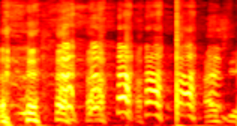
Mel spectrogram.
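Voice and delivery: loud laugh on the words. Real, not acted. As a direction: laugh through it. Laughing mid-story.

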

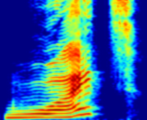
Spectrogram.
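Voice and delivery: shocked. Real, not acted. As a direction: blurt it out in shock. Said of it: "see [name]'s shock right now".

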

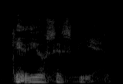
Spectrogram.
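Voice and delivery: slow, low whisper; hushed confidential aside. Acted. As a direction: lean in and whisper it.

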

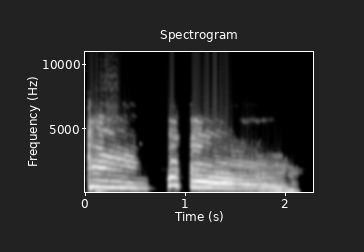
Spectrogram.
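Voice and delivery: very high, long-held squealing call; over-the-top mock ring introduction; hammed-up announcer echo. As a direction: stretch each word right out, way up high.

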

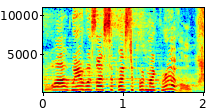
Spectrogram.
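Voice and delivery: high, indignant protest; hammed-up indignant husband. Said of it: "He was most indignant".

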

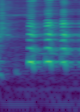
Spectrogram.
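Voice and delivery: big high cackle; loud laugh. Real, not acted. Laughing at own story.

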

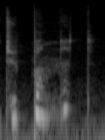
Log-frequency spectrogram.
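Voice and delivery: hushed shocked whisper; awed whisper. A narrator's reading. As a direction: breathe it out, scandalised. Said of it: "hvisket Sofia".

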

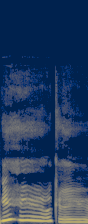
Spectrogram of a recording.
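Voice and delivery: very high, drawn-out retold reaction; mock reaction squeal. Fan recalls hearing of the show, mock high squeal. Acting out first reaction to announcement.

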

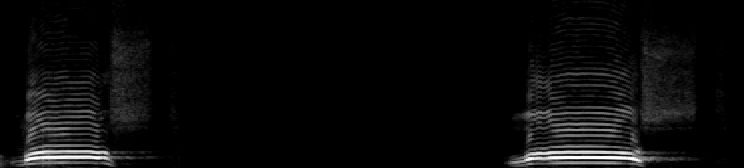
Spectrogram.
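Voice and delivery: a very loud, very high anguished scream; screaming lost souls. Acted. Preacher voicing the damned as they fall, screaming. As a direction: howl it like someone going over the falls.

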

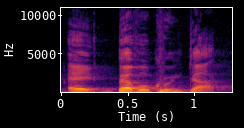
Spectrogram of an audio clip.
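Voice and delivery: loud, slow mock ad read; mock ad shout. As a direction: belt it like a cheesy ad.

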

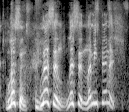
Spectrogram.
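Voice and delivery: loud insistent listen, rising high; loud sharp voice. Real, not acted. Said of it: "Why you yelling?".

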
